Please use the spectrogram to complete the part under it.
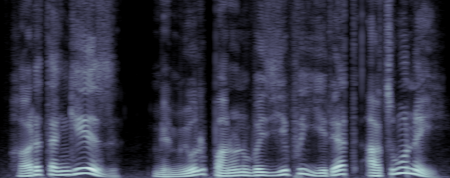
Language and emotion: Kashmiri, surprised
